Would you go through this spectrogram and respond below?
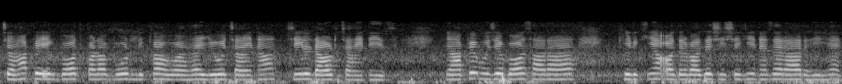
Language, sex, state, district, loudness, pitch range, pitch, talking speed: Hindi, female, Chandigarh, Chandigarh, -17 LUFS, 230-245 Hz, 235 Hz, 200 wpm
